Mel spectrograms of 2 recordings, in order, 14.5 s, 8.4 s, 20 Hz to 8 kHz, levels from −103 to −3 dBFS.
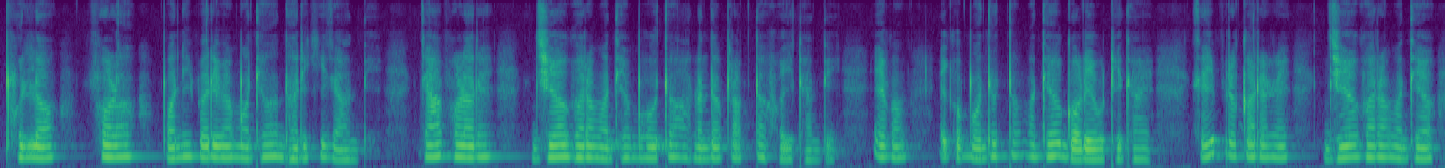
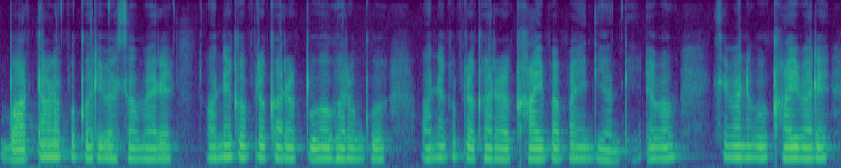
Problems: none marked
